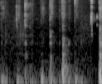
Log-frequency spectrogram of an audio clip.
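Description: Rapid clicking keystrokes on a computer keyboard as a web address is typed, about eight close, crisp taps in quick irregular rhythm with no talking.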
